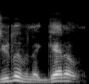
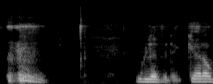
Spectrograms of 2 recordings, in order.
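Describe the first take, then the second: First: It is read in a plain, normal voice. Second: It is read in a put-on character voice.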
